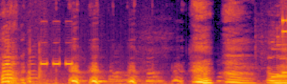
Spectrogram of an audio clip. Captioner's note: weeping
